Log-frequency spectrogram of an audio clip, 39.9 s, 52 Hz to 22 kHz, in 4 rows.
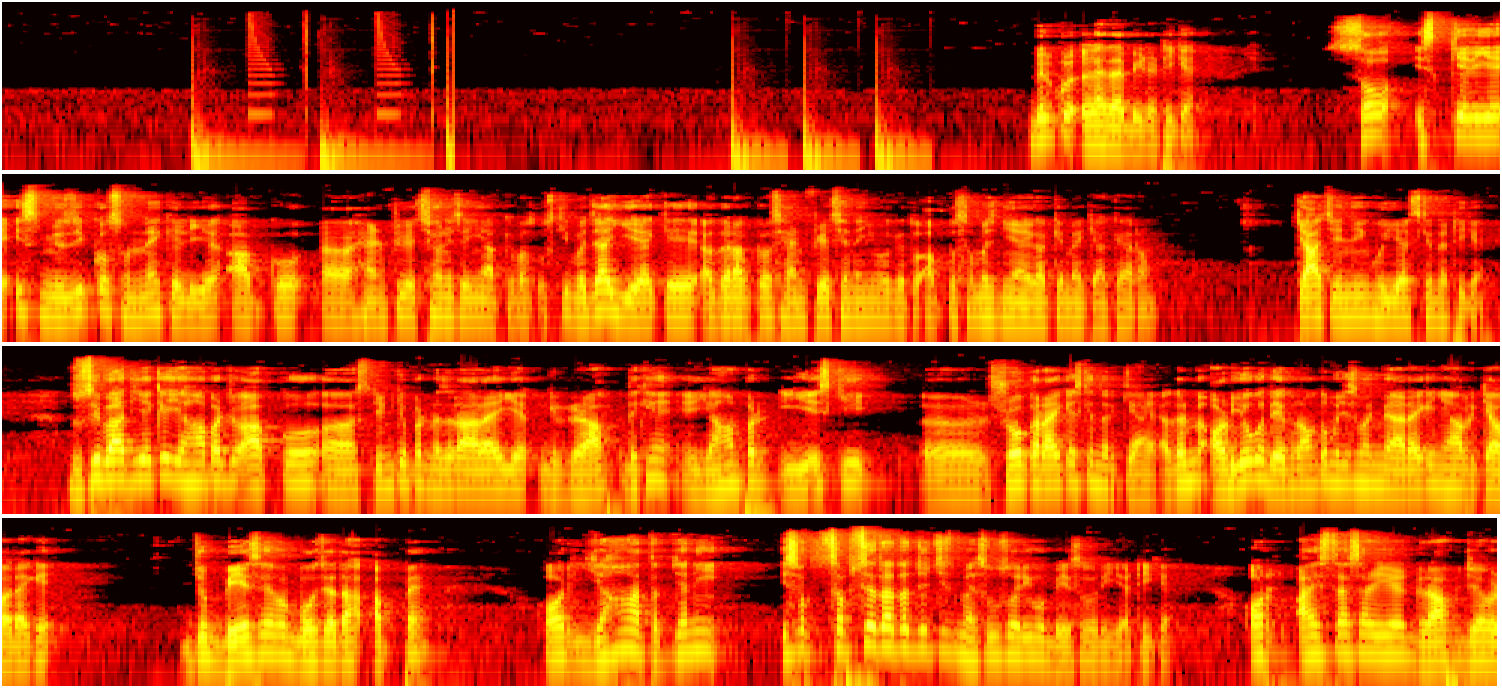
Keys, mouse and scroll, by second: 1.1 space, 3.1 click, 4.7 space, 8.4 click, 17.5 scroll down 1.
